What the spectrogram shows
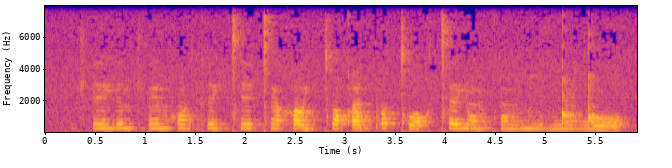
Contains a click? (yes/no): yes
